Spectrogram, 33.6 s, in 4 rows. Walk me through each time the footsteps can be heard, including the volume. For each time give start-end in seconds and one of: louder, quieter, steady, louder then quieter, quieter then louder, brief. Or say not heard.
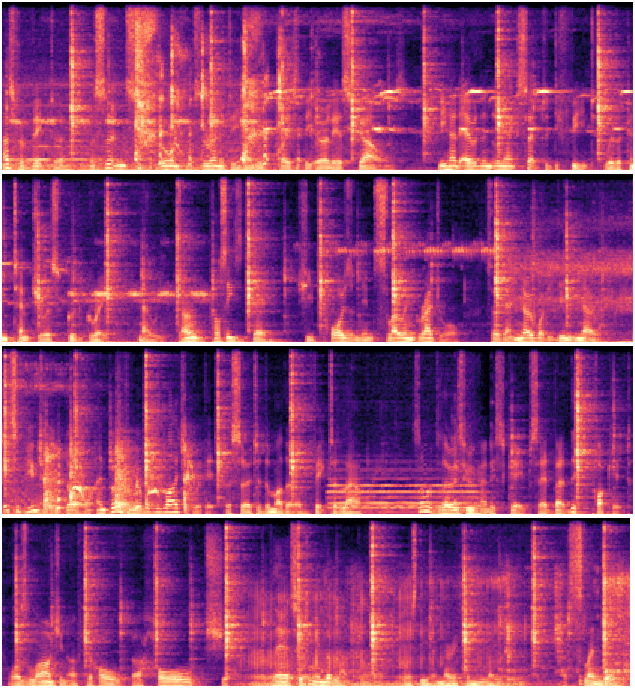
not heard.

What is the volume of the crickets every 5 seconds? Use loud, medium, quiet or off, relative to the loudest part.
loud, loud, medium, medium, off, off, off.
